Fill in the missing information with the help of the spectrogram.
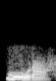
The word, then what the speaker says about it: Мура: Мура. Хотя да. ударение, конечно, нужно переставить, по-моему, на второй слог.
